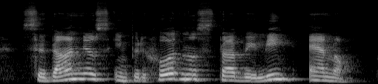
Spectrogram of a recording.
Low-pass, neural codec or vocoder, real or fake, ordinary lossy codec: none; vocoder, 44.1 kHz, 128 mel bands every 256 samples, BigVGAN v2; fake; none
